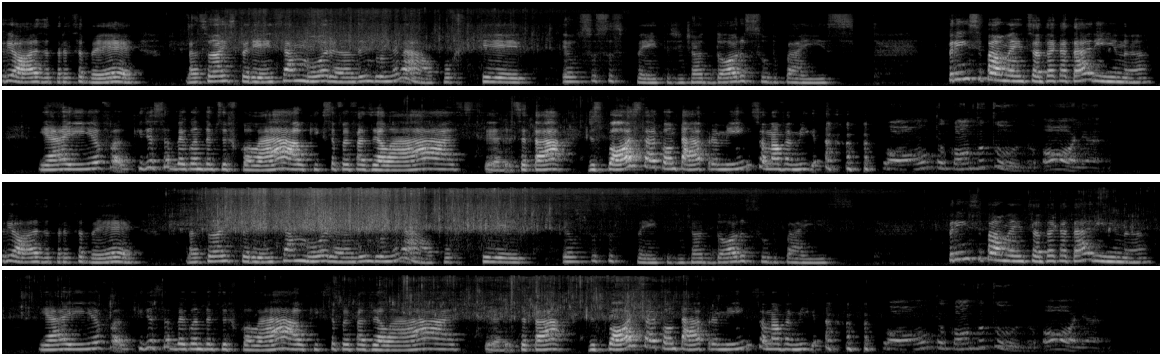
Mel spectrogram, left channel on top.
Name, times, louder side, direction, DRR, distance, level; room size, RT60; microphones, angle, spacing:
voice 1, 0.0-1.5 1.8-5.3 5.6-8.3 8.7-9.1 9.5-11.5 11.9-20.3, left 3 dB, 80° left, 1.7 m, -28 dB
sound 1, 1.5-8.7 9.2-13.2 14.1-14.4 14.8-18.9, right 11 dB, 50° right, 0.8 m, -40 dB
voice 2, 20.4-22.7, left 2 dB, 30° left, 2.5 m, -38 dB
head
